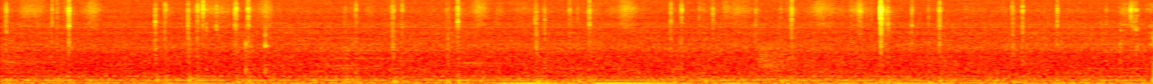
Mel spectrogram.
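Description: Keys clatter on a computer keyboard as a recipe name is typed into SCADA recipe-management software, quick irregular taps over a steady low hum.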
